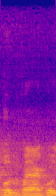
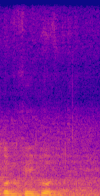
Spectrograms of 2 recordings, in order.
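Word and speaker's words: كن فيكون: Yang penting bacanya kun fayakun, jangan kun fikun.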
